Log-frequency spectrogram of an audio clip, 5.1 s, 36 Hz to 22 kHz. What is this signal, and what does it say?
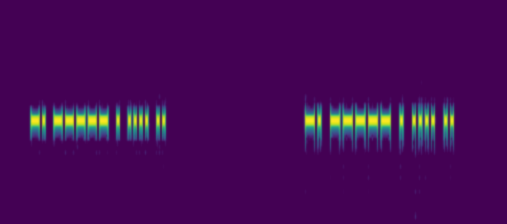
Morse code, heard as a keyed tone, about 38 wpm, 700 Hz. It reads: N0EHI N0EHI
